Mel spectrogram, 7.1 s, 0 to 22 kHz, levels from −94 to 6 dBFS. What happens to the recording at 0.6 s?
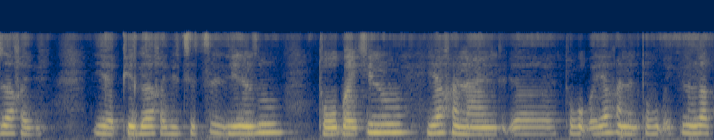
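Opus compression, present at 0.6 s as it is across the whole clip, is the likely cause of what is heard there. The speech sounds grainy and rough, with nothing above 8.1 kHz. This points to Opus in its music mode at a very low rate, around 12 kbps: each band keeps its energy, but with too few bits the detail inside bands is rebuilt from folded lower bands or noise, so the speech turns noisy.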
